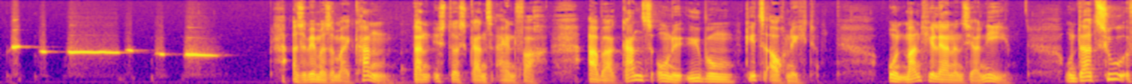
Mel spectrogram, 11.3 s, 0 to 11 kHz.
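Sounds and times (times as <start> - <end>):
person whistling a short high tune: 0.0 - 2.3
speech: 2.9 - 8.2, 8.9 - 11.3.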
